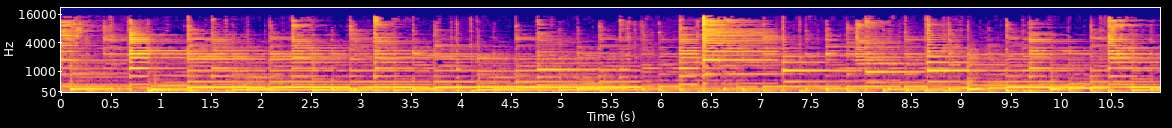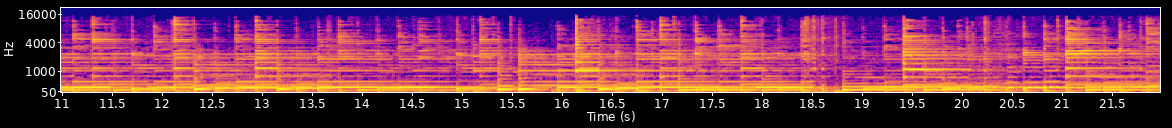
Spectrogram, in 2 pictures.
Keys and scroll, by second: 2.2 super+Tab, 9.3 super+c, 10.3 shift+super+Left, 10.7 super+v, 11.5 super+s, 14.6 super+Left.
